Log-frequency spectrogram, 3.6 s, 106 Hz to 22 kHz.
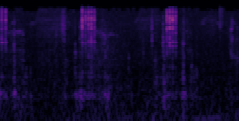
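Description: A 2001 BMW 530i E39 M54 inline-six, out of the car for disassembly, turned over slowly by hand, giving a run of mechanical clicks, ratcheting and creaks with a low rumble growing beneath near the end.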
